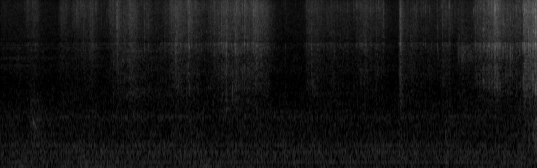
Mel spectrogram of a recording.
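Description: Faint crinkling and rustling of plastic cling wrap as hands press a ball of cookie dough flat on it, getting louder near the end.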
